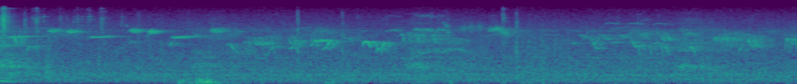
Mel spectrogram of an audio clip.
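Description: Small songbirds chirping, many short, high repeated notes from several birds overlapping, with a brief low rumble about a second and a half in.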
